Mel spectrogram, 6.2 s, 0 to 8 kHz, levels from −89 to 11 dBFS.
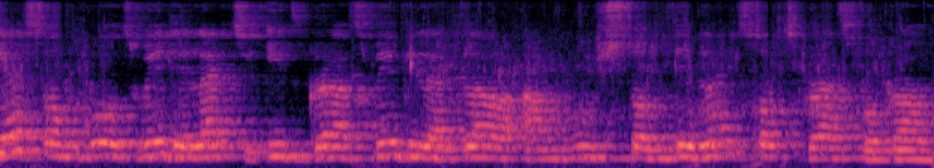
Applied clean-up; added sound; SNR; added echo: neural separator model SepFormer DNS4.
